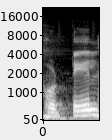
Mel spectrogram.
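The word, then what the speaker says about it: hotel: Next हमारे पास होटल जो लफ्ज़ है लोग उसे होटल बोलते हैं जो कि गलत है, तो ठीक प्रोनाउंसिएशन है होटेल, होटेल, होटेल।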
